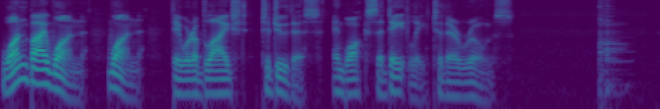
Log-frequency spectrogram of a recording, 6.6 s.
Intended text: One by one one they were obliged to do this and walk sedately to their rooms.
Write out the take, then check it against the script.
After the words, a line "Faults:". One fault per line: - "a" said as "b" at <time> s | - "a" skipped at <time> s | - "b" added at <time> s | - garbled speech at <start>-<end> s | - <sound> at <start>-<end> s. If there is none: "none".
One by one one they were obliged to do this and walk sedately to their rooms.
Faults:
- thud at 6.0-6.4 s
